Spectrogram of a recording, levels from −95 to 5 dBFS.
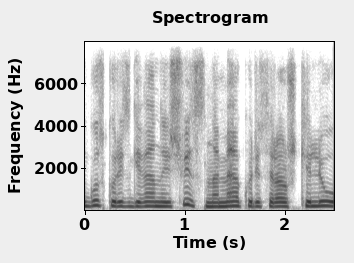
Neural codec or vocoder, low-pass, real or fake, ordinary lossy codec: none; 7.2 kHz; real; Opus, 16 kbps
